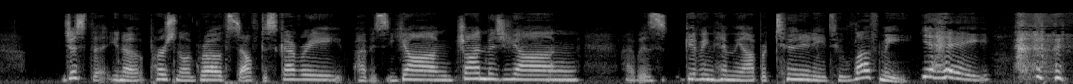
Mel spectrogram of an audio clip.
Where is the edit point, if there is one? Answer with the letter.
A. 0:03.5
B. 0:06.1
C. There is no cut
A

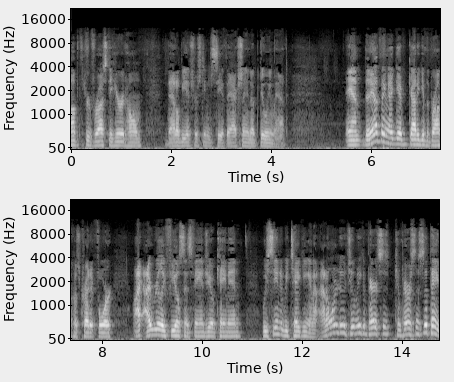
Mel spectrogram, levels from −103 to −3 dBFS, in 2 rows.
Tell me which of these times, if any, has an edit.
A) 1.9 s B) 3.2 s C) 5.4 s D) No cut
A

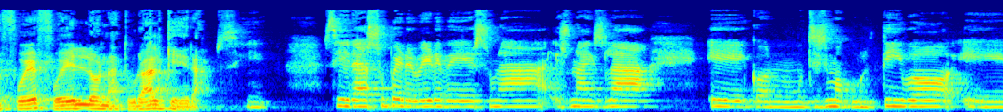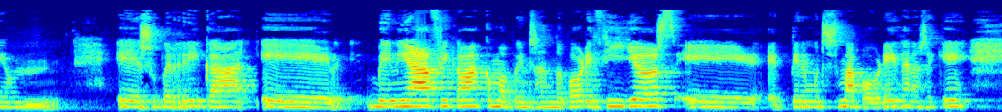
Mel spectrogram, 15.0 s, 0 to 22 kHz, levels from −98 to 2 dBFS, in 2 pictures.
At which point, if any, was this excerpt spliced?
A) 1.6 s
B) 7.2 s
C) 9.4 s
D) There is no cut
C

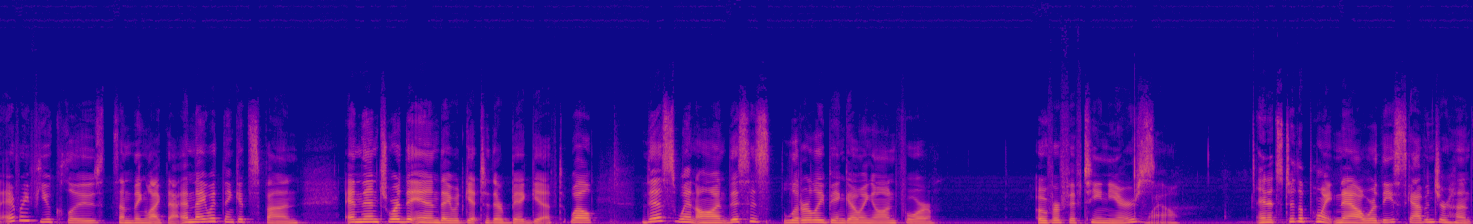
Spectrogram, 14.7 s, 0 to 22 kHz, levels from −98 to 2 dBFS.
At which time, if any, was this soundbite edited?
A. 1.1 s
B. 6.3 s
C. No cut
A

